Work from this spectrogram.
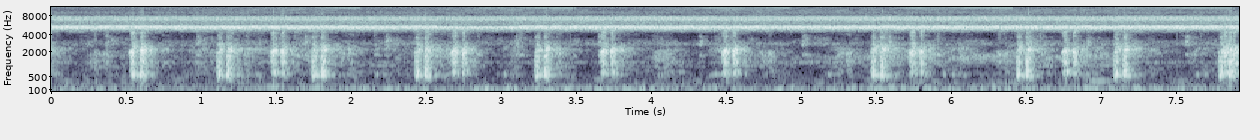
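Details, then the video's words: Drizzling-rain frog chorus: rapid bursts of rasping croaks, sometimes doubled, spaced unevenly about every half second, set against a continuous shrill ringing of insects. "SUARA KODOK HUJAN GERIMIS (drizzling rain frog sound)"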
